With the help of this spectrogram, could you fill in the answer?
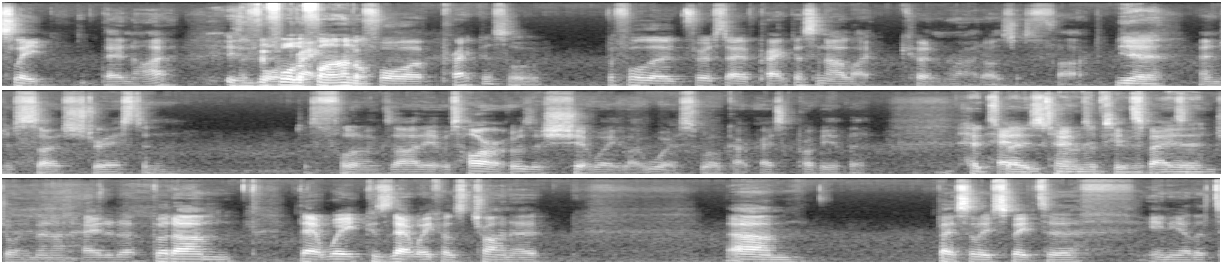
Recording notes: We're currently just on the laptop record setup so, if you're picky about high quality this most likely isn't for you.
